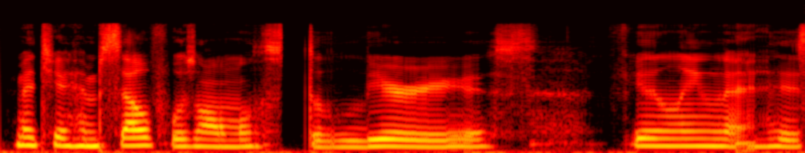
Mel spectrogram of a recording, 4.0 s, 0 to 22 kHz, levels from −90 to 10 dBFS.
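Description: Speech, with a time-stretched section running from 1.03 s to the end of the clip. At that point the pace drops abruptly to about 0.56 times the original speed while the pitch stays where it was, and the slowed speech drags. That combination likely comes from software lengthening the passage to fill a set duration, preserving pitch by repeating short overlapping fragments of the waveform.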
